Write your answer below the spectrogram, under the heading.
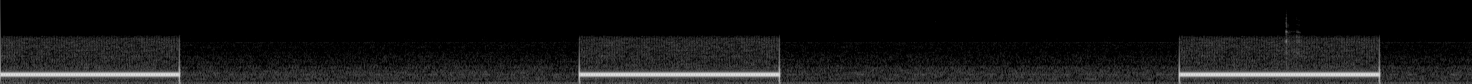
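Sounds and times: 
telephone ringback tone of an unanswered call: 0.0s - 1.8s, 5.8s - 7.8s, 11.8s - 13.8s.

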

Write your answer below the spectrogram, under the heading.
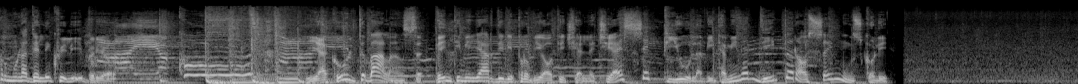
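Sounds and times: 
speech: 0.2s - 2.1s, 3.1s - 9.2s
steady rain falling on a skyscraper rooftop in a big city: 9.0s - 10.7s.

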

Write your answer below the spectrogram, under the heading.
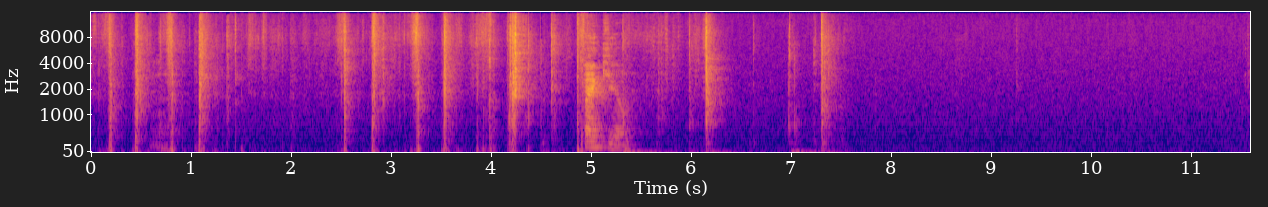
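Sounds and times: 
tarot cards being shuffled to draw a clarification card: 0.0s - 6.4s
speech: 5.0s - 5.5s.

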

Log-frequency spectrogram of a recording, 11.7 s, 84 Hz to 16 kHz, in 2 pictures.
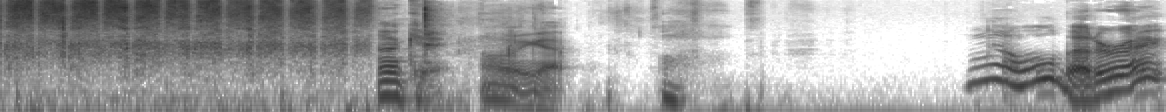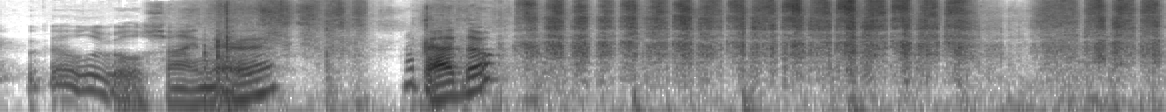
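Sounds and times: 
sanding with a hand block: 0.0s - 1.9s, 8.4s - 11.6s
speech: 1.9s - 3.6s, 4.8s - 8.6s.

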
